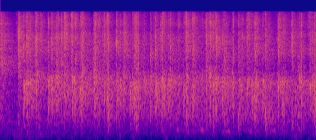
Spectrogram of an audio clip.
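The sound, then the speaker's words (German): Steady, loud applause from a broadcast show's audience welcoming a guest, a dense wash of many hands clapping that holds at an even level for about three seconds without a break. “Ja, schönen guten Abend und danke für den Applaus.”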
